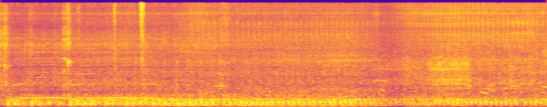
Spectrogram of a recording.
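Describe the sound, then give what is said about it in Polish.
A car engine is started and runs with a steady, loud rumble throughout, idling without pause while muffled voices are faintly heard underneath. “No to siadaj za kierownicę. Odpalisz?”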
